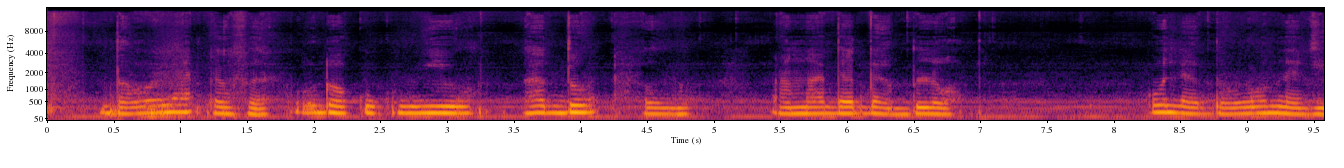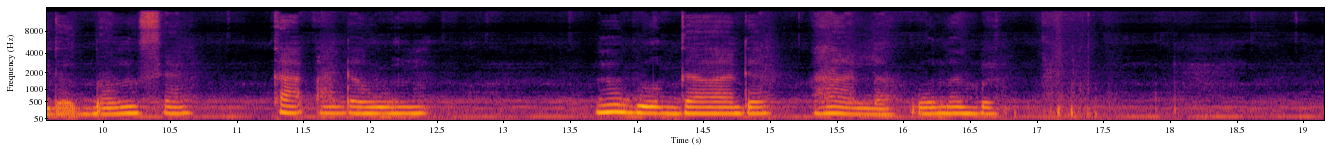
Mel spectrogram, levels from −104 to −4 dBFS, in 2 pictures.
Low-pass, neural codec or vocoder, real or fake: 14.4 kHz; codec, 44.1 kHz, 3.4 kbps, Pupu-Codec; fake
